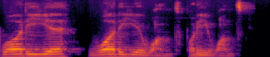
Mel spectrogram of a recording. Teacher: the t almost disappears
